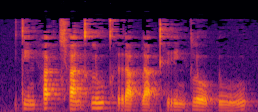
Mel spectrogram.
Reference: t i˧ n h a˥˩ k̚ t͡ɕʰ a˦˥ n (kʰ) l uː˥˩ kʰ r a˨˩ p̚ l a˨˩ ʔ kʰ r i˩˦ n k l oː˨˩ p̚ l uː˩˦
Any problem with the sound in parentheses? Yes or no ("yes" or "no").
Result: no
